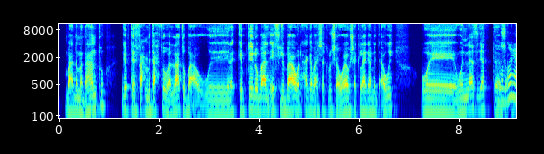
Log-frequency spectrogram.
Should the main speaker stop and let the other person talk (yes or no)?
no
